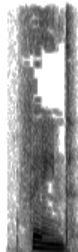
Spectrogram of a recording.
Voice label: "Feint", English

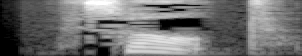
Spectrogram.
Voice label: "Salt", English

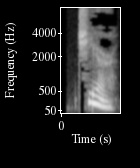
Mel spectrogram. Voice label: "Cheer", English

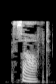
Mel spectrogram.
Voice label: "Soft", English

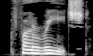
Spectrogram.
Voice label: "Far reached", English

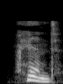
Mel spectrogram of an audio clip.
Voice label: "Hint", English

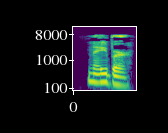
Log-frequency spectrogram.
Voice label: "Neighbour", English

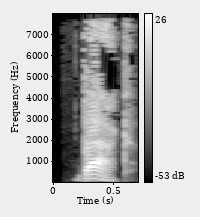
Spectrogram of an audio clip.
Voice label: "Back", English

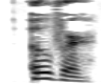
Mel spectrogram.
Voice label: "Over", English

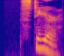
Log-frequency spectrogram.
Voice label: "Steer", English

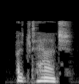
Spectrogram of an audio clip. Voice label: "Attach", English

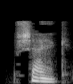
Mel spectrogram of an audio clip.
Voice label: "Shank", English

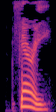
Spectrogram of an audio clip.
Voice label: "Fairy", English

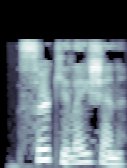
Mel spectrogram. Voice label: "Circulation", English

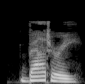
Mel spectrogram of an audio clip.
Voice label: "Battery", English

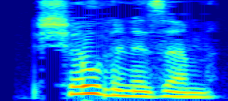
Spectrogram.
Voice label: "Chauvinism", English

